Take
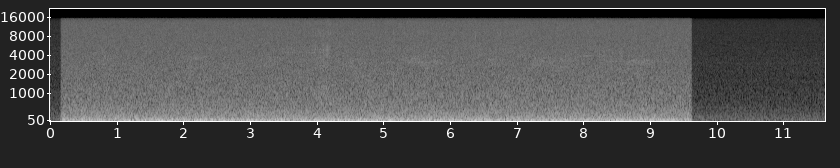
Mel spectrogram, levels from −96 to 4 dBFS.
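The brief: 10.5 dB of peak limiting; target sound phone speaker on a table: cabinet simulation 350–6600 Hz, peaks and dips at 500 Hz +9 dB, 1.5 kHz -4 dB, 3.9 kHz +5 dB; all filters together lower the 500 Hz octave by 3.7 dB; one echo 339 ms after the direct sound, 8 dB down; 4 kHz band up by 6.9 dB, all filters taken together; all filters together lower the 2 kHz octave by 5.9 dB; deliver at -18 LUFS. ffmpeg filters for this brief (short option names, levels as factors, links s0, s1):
-af "equalizer=f=500:t=o:g=-9,equalizer=f=2000:t=o:g=-9,equalizer=f=4000:t=o:g=8,alimiter=limit=0.0841:level=0:latency=1,highpass=f=350:w=0.5412,highpass=f=350:w=1.3066,equalizer=f=500:t=q:w=4:g=9,equalizer=f=1500:t=q:w=4:g=-4,equalizer=f=3900:t=q:w=4:g=5,lowpass=f=6600:w=0.5412,lowpass=f=6600:w=1.3066,aecho=1:1:339:0.398,volume=5.31"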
